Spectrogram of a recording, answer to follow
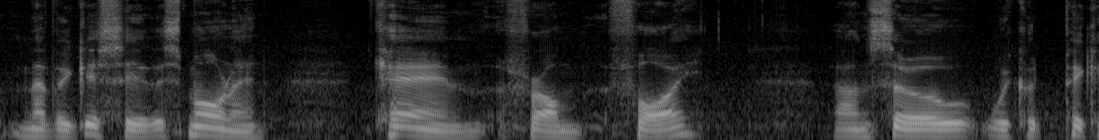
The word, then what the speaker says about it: Fowey: or should I say Foy it's spelled f-o-w-e-y but it's pronounced four apparently and there there's a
